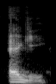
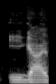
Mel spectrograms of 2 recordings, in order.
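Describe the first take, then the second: First: The name begins with 'eh' followed by 'gee'. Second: The name begins with 'ee' followed by 'guy'. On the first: The speaker calls it right. "the right pronunciation there. It's Eggy" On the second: The speaker calls it wrong. "I called him E-Guy the whole time. I'd never heard his name"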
